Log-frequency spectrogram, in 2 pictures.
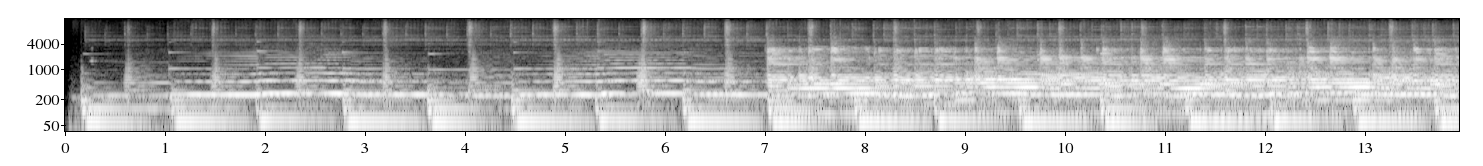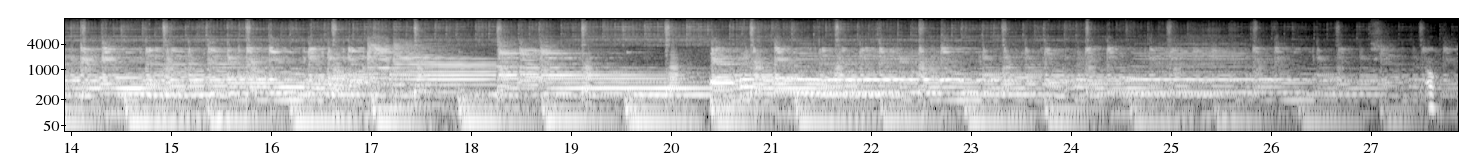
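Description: The original orchestral spy film theme recording from the Dr. No soundtrack plays loudly and steadily for the whole stretch, with a driving rhythmic bass pulse under bold melodic lines and brassy swells, no voices present.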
